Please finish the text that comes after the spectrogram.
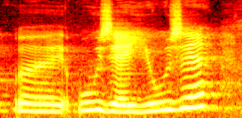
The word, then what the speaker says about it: Ūžė jūžė: Ūžė, jūžė, which when you pronounce, you get those long oo, which can be the prolongation of the sound of a bell also. And the zh provides with the noisy content.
